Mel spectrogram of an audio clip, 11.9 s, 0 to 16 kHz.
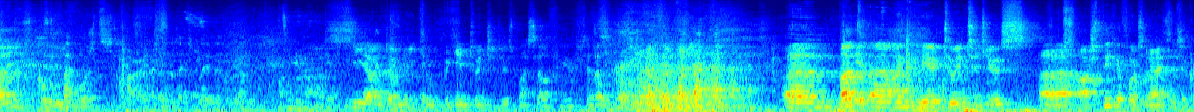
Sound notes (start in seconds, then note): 6.0 laughter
